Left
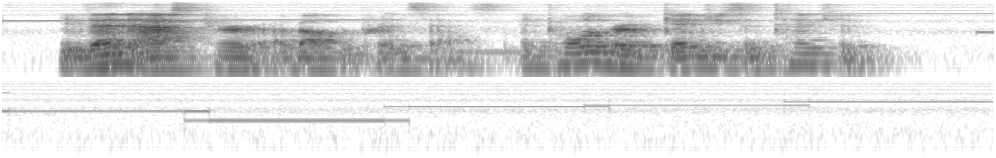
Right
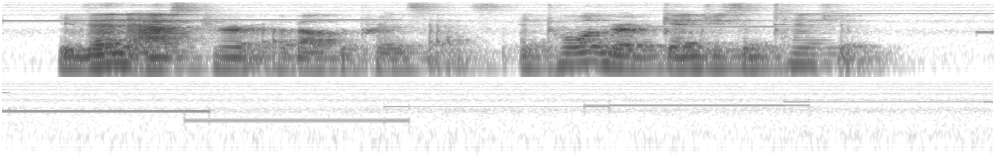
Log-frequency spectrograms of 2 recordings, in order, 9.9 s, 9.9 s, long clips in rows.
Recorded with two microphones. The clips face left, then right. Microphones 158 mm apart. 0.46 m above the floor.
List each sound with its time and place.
0.3 s a man speaking: 70° right (ahead or behind), 3 m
